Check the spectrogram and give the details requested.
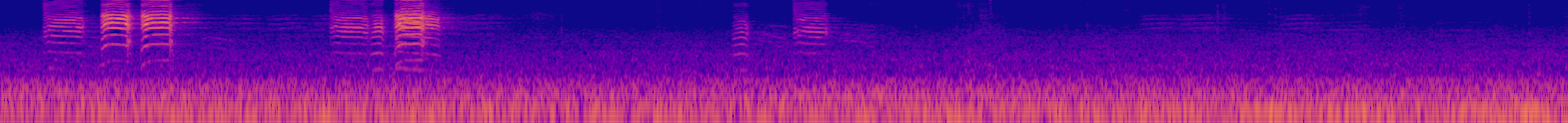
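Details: White zebra finch newborn chicks beg while being fed, in two quick bursts of harsh, buzzy, high chirps, then fainter ones, over a steady low background hum.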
